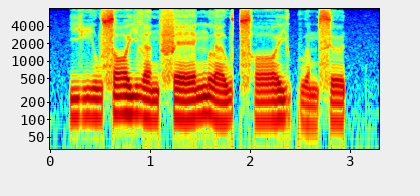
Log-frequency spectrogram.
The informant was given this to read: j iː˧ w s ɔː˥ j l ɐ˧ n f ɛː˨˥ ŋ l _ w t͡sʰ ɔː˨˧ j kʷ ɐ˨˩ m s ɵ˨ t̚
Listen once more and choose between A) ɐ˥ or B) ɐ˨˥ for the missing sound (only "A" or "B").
B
